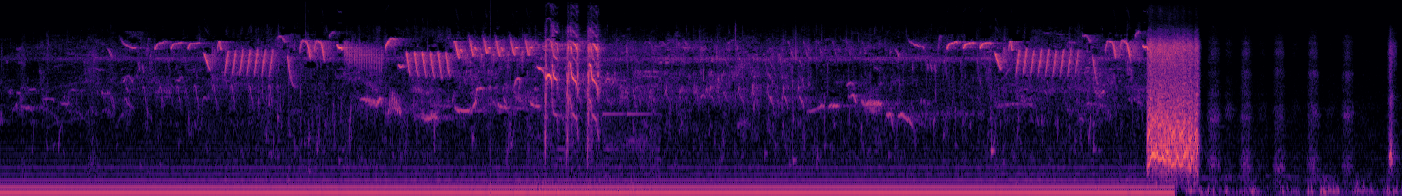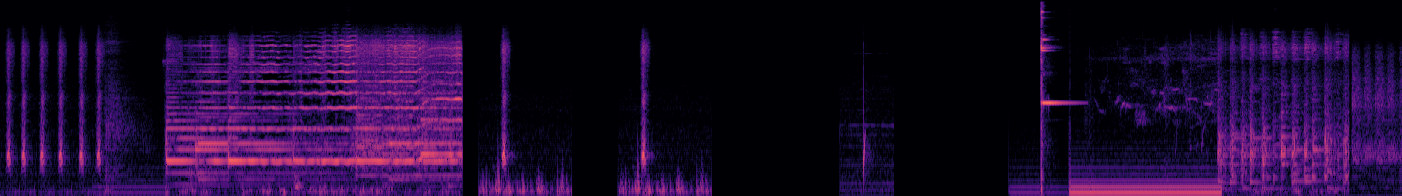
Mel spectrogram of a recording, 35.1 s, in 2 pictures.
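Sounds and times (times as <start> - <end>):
songbirds chirping and trilling: 0.0 - 15.6, 31.1 - 33.8
steady low hum: 0.0 - 17.3, 18.7 - 20.0, 30.2 - 33.0.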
